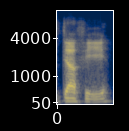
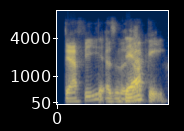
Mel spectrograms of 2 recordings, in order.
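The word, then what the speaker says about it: Daffue: pronounce his name well I said it was Duffy I think Jordan you called in a favor and it is Daffy yeah so I like South African contacts I reached out I sent them the Wikipedia page I was like how do I pronounce the last name and she said Daffy there we go so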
